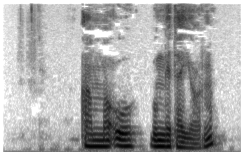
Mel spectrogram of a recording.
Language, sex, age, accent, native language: Uzbek, male, 18-24, Toshkent viloyati, Uzbek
